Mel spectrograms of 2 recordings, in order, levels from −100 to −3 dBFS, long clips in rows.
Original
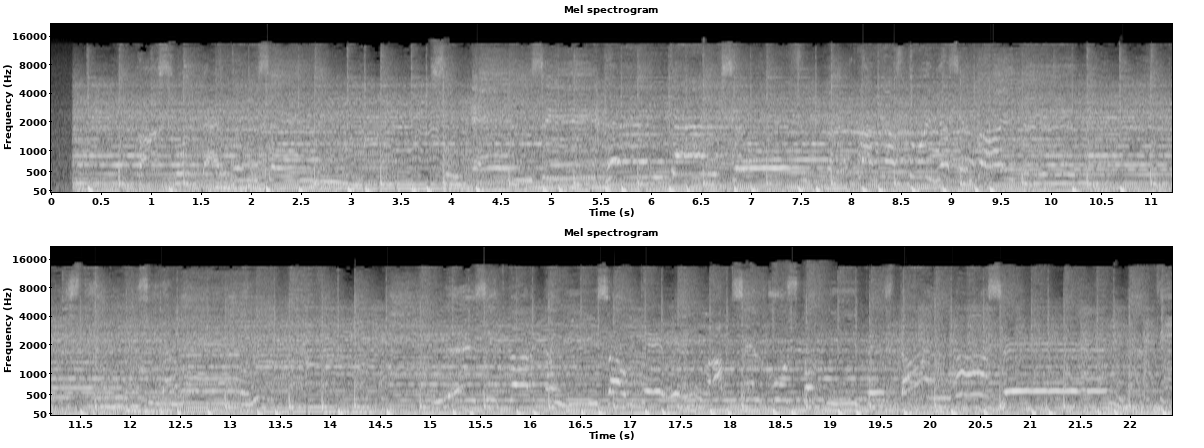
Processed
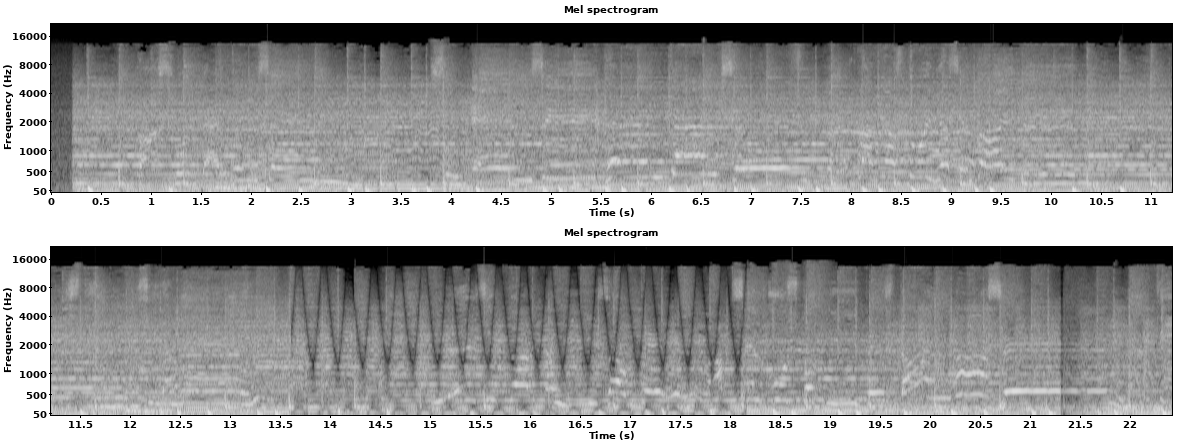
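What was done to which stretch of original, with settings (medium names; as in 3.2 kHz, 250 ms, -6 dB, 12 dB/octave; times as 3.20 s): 13.60–18.17 s: lamp-driven phase shifter 4 Hz
21.30–21.89 s: fade in, from -18.5 dB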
